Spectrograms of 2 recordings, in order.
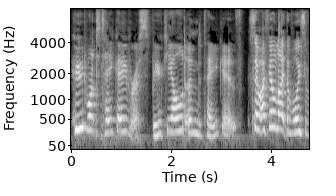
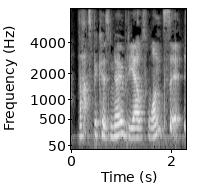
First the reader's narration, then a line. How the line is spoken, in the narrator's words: she laughed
